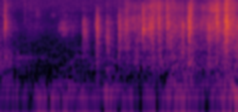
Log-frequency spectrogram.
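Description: A young pet rat making faint, quick clicking sounds that grow busier toward the end, as it climbs over a plastic igloo and nibbles soft food from a hand.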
